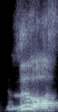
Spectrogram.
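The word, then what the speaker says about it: Lajos: It started in Hungary, and in Budapest, Lujos, now that's the actual pronouncing of Louis, but it's Louis Kossuth.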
